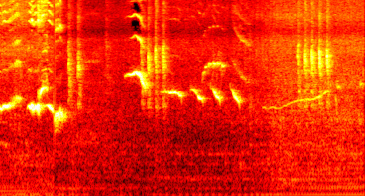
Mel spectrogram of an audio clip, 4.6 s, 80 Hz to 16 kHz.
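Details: White-rumped shama, Medan R9, caged bird in bowing display style, song used to stimulate birds in training: loud whistled notes, then a pause, then rapid chirps and swooping sweeps, ending in a long thin rising whistle; light background hum.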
